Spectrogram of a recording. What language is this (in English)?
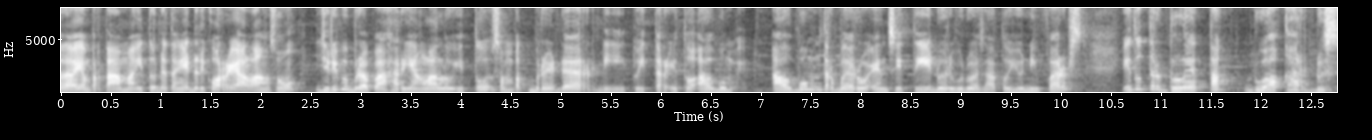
Indonesian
